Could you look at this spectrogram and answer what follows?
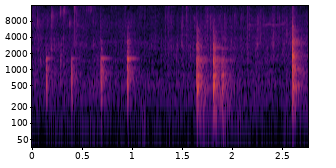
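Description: Potatoes frying in an all-in-one pot for a breakfast scramble, with a series of short scraping stir strokes and faint sizzling, spaced irregularly and fairly close.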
